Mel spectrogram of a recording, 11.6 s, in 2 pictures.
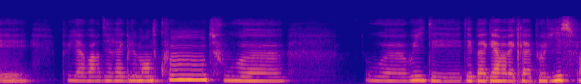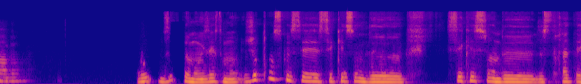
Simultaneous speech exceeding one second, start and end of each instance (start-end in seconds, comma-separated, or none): none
